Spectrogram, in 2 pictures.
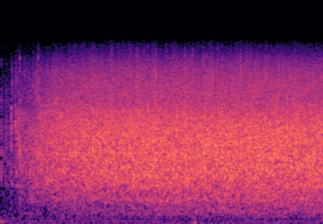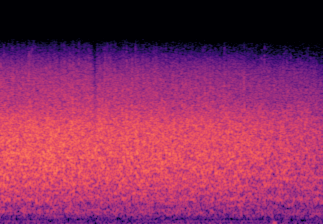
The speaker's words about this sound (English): And I believe that applause is an expression of the student feeling for your participation in that early forum, which has been followed by more successes.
